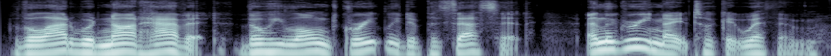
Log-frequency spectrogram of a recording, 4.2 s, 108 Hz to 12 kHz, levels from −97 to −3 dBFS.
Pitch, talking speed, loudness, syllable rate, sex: 145 Hz, 315 wpm, -19 LUFS, 6.7 syllables/s, male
